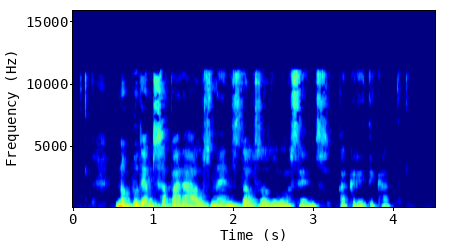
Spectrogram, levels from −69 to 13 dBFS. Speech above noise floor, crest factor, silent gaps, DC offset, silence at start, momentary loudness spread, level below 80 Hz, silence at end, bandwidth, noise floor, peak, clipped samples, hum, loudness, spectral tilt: 26 dB; 16 dB; none; under 0.1%; 0.35 s; 11 LU; -60 dBFS; 0.55 s; 11.5 kHz; -50 dBFS; -8 dBFS; under 0.1%; none; -24 LUFS; -5.5 dB/octave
